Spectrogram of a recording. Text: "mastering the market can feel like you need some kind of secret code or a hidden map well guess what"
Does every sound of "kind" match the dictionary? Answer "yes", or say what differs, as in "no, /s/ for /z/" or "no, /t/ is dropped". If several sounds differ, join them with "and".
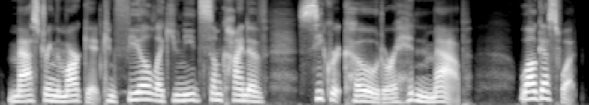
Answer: yes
